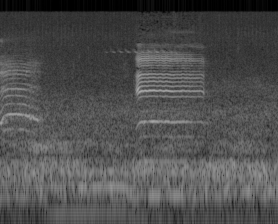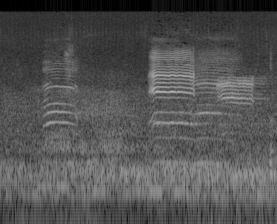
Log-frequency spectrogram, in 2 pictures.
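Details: Ewes and lambs in a field in the Hampshire countryside bleating back and forth: five harmonic bleats over eleven seconds, some high and thin, others lower and wavering, over a constant low road rumble.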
